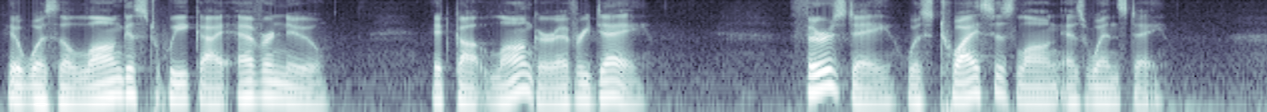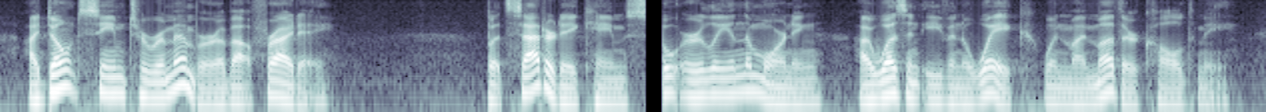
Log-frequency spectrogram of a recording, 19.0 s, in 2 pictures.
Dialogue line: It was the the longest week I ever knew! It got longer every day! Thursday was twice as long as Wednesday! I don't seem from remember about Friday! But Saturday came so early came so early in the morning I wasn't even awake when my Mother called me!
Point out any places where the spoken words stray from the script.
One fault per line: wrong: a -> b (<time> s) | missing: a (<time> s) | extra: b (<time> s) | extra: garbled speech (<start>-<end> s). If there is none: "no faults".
missing: the (0.6 s)
wrong: from -> to (10.4 s)
missing: came so early (14.9 s)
